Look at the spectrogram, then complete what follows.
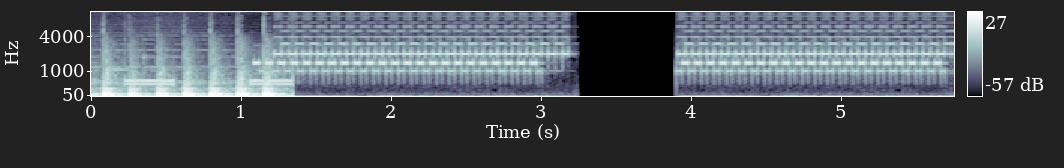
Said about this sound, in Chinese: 房里的电话响了，是谁打的？我该接吗？难道是其他房客看到刚刚的事情，打电话跟旅馆反映？啊，有可能是旅馆的工作人员打来的，我还是接吧。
